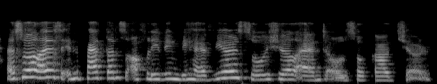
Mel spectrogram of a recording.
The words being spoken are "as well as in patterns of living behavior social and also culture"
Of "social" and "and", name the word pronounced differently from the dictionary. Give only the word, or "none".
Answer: none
